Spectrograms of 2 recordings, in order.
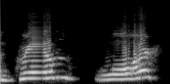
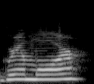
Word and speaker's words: grimoire: know what that is Oh a grim war grimoire grimoire what is that are you telling me how to pronounce it grimoire what is it I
